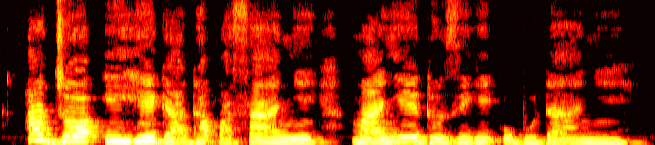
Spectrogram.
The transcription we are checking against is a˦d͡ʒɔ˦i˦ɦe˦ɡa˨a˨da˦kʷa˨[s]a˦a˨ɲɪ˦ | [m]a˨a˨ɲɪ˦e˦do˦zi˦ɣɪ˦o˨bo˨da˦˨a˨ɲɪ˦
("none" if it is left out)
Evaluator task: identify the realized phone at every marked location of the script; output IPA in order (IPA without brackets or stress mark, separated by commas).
s, m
